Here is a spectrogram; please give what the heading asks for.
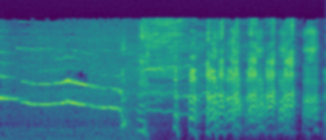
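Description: A puppy lets out a long, wavering whine that slides downward, then breaks into a quick run of high, yappy little yelps, fairly loud with no one talking.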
